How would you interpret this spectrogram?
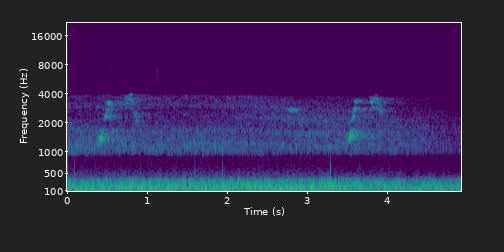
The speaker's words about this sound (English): And finally the whistle of the odontocetes, the orcas, moving around quite a bit in the south.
